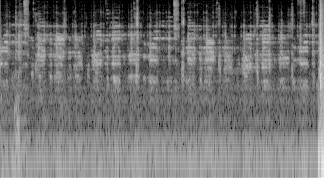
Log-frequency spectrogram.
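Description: Faint playback of a hip hop beat leaking from headphones, with scattered light clicks.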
